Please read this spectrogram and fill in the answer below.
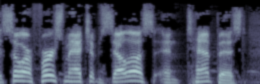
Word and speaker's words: XellOs: our first match up zos and Tempest Zeos or a lot of the Koreans pronounce it jalos um is really um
